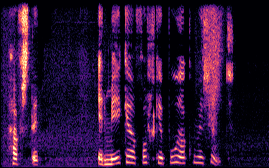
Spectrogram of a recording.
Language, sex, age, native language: Icelandic, female, 20-29, Arabic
